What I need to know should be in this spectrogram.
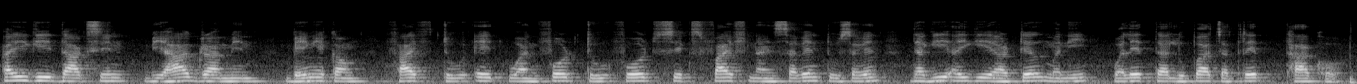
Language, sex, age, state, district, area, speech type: Manipuri, male, 30-45, Manipur, Tengnoupal, urban, read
